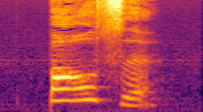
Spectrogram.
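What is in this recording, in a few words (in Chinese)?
"bāozi", Chinese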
